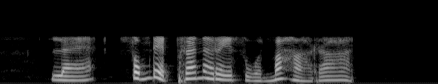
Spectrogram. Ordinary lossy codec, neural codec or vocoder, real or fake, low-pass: AAC, 32 kbps; none; real; 3.6 kHz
